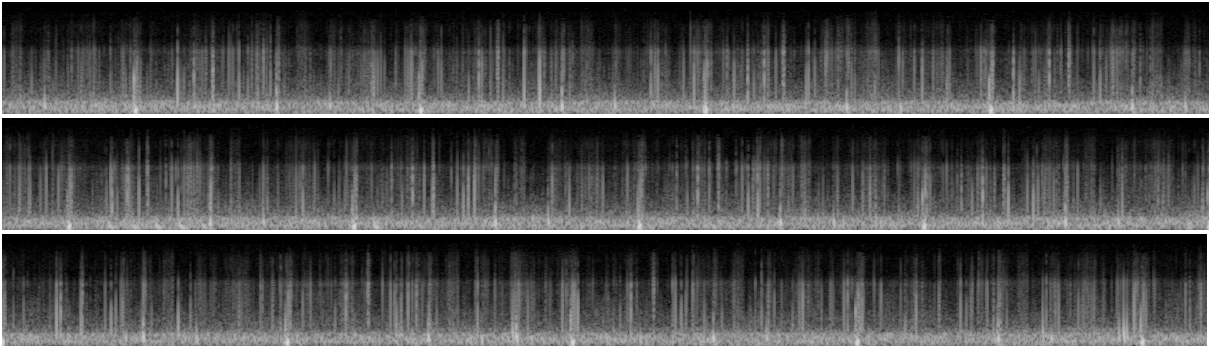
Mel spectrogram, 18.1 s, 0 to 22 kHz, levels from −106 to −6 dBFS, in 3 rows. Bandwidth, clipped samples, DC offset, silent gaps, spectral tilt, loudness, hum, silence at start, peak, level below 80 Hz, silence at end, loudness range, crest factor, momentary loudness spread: 12 kHz; under 0.1%; under 0.1%; none; -7.5 dB/octave; -42 LUFS; none; 0 s; -16 dBFS; -50 dBFS; 0 s; 1 LU; 24 dB; 5 LU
